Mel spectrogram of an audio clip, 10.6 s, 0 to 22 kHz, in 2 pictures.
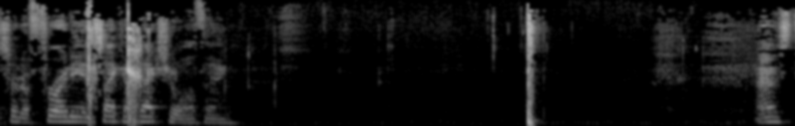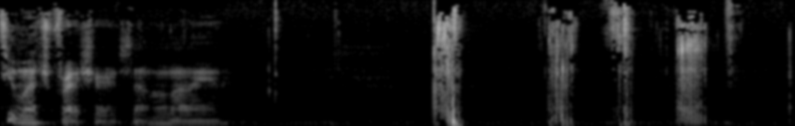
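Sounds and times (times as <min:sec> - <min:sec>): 
speech: 0:00.0 - 0:01.8, 0:05.0 - 0:06.9
fart sound effect: 0:08.2 - 0:08.4, 0:09.0 - 0:10.1.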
